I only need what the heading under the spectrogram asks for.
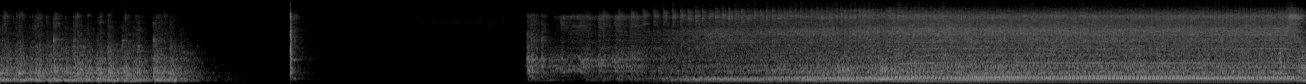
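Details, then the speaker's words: Scag Turf Tiger 61 mower, Kohler CH25S engine: steady engine note chokes off and dies within about two seconds when the blades/PTO engage, then restarts; belts and pulleys checked fine; caused by failing ignition coil. "okay so you can see that when we engage the blades or the PTO the tractor shuts off"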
